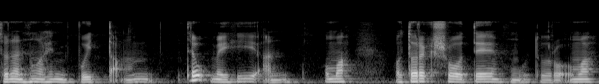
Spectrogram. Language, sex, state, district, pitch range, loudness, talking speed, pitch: Mizo, male, Mizoram, Aizawl, 110-125 Hz, -21 LUFS, 200 wpm, 120 Hz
